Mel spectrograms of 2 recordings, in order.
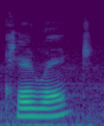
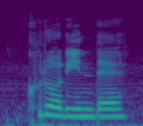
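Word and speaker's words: Clorinde: So in the English dub, they actually do use the proper French pronunciation of her name, Cloront. In Japanese, they call her Kurorinde.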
